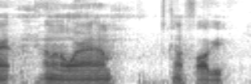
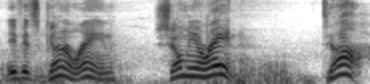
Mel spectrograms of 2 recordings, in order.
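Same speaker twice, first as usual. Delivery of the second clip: angry rant; 5 semitones higher, 4 dB louder than usual. Real, not acted. Ranting at weather app louder.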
